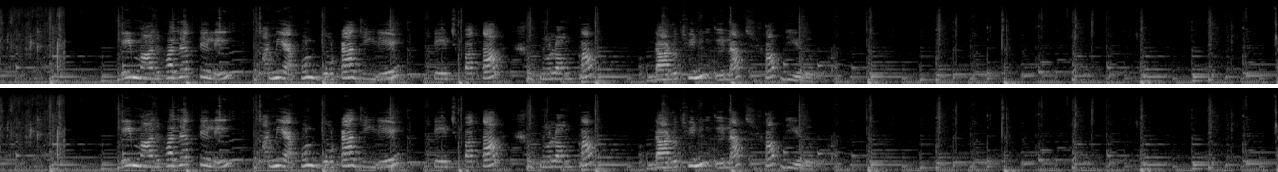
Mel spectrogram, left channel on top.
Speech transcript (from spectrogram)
এই মাছ ভাজার তেলেই আমি এখন গোটা জিরে, তেজপাতা, শুকনো লঙ্কা, দারুচিনি, এলাচ সব দিয়ে দেবো।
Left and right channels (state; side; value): identical; both; correlation 1.00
